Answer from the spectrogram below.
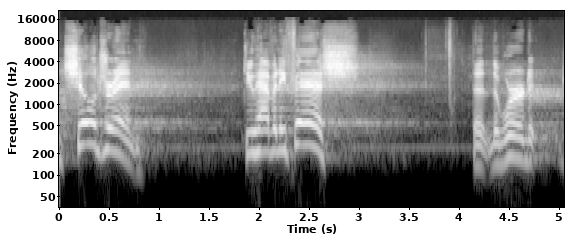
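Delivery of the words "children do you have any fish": raised, higher-pitched call to men offshore. Retold or imitated. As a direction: call out as if across the water, without a full shout. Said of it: "Jesus yells out to them".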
